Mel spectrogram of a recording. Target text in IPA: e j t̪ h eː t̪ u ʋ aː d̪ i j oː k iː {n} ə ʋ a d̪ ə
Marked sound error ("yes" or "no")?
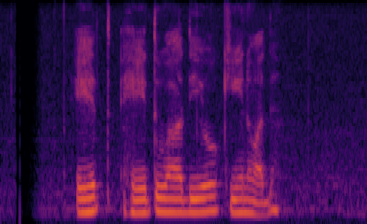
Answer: no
